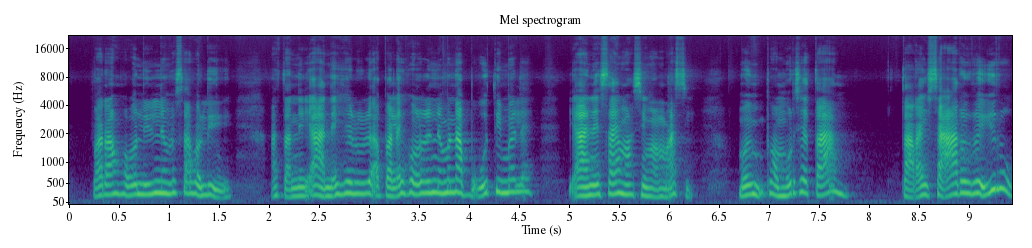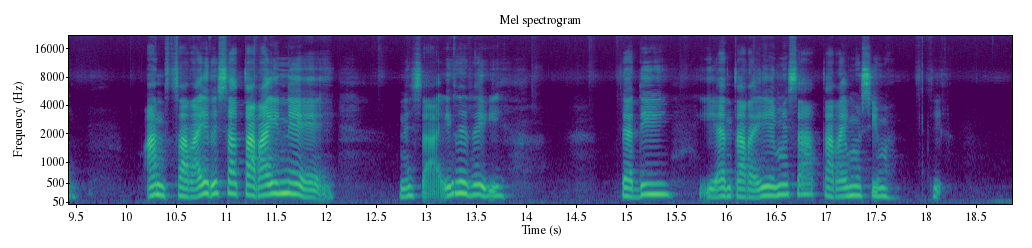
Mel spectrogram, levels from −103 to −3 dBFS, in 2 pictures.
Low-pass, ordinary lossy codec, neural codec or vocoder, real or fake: none; none; none; real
